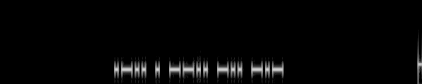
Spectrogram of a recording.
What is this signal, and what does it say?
Morse code, heard as a keyed tone, about 36 wpm, 690 Hz. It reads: LEZDK
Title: Code Groups - 5 Letters - 35wpm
